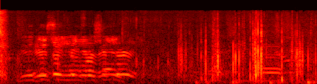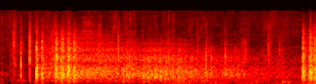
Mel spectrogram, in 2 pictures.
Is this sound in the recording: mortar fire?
yes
